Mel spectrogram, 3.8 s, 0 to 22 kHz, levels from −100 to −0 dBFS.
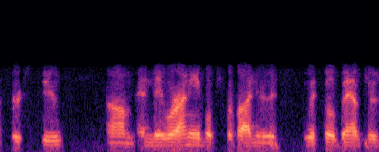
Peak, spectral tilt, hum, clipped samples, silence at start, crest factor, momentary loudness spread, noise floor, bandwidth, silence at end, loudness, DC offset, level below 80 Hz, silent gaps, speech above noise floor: -8 dBFS; -4.5 dB/octave; none; under 0.1%; 0.1 s; 18 dB; 10 LU; -50 dBFS; 3.8 kHz; 0 s; -26 LUFS; under 0.1%; -58 dBFS; none; 25 dB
